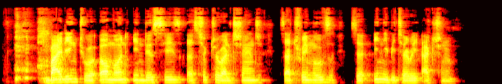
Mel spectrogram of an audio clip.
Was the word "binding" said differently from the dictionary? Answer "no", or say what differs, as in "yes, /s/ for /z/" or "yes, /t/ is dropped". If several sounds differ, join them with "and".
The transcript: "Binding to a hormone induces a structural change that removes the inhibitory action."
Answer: yes, /n/ is dropped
